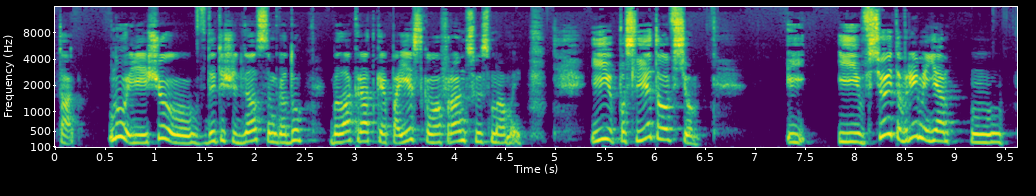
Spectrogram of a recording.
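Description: Young woman from kazakhstan, kinda higher voice, warm, lots of umms and pauses. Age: young adult. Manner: hesitant, many fillers and pauses. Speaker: interviewee, PhD student. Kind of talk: casual conversation.

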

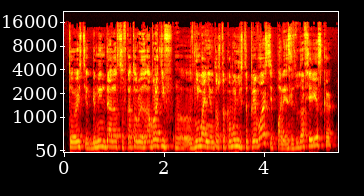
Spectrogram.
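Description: Man, medium pitch, very animated intonation, lecturing, explanatory, many fillers. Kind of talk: explanatory history talk.

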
